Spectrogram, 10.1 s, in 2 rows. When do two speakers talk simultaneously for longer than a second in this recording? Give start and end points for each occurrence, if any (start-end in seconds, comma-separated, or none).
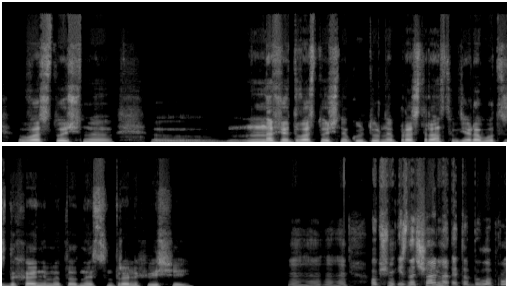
none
